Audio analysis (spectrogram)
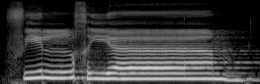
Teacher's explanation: Kemudian alif lam-nya dinamakan alif lam qamariyah karena alif lam menghadapi huruf qamariyah yaitu kha. Maka lam sukun dibaca jelas.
